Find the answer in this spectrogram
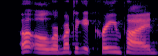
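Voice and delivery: put-on thick, nerdy, goofy, very high Canadian accent. Retelling a gaming moment, the speaker quotes a guy who spun around; goofy Canadian accent. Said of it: "like a really like goofy Canadian voice, like the thick accent".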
